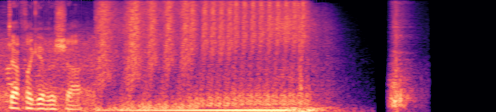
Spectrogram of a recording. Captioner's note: swooshing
